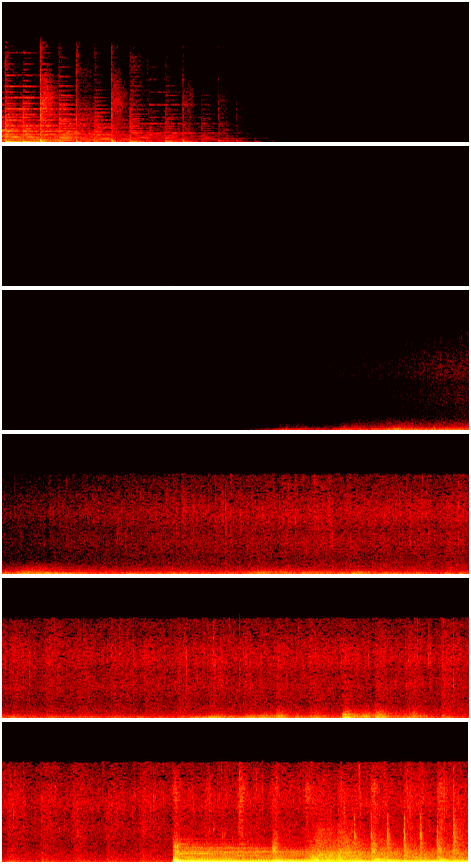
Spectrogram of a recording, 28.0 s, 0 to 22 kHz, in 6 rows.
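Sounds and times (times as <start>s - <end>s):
pop song music: 0.0s - 2.2s, 25.1s - 28.0s
steady rain: 11.8s - 28.0s
sharp thunderclap: 12.1s - 18.0s, 20.6s - 23.1s, 25.1s - 28.0s
rumbling thunder: 12.1s - 19.3s, 20.5s - 23.2s, 25.1s - 28.0s.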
